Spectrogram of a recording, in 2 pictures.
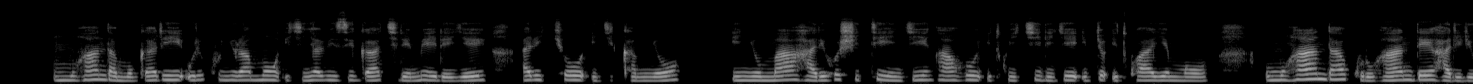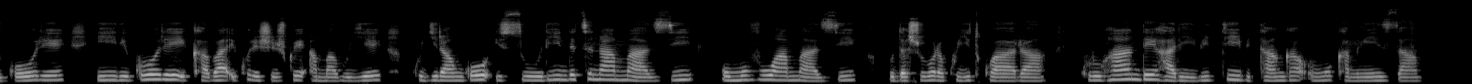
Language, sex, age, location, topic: Kinyarwanda, female, 18-24, Huye, government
